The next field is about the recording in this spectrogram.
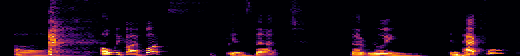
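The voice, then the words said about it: Imitates another person's voice. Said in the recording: “I'm going to do you like my dad. ... I'm doing my father impression.”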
